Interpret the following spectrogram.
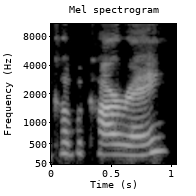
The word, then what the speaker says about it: Kopikare: Is it Kopikare? Yeah, Okay, Kopikare. Kopikare. Oh, see, I knew I would overpronounce the end of it.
